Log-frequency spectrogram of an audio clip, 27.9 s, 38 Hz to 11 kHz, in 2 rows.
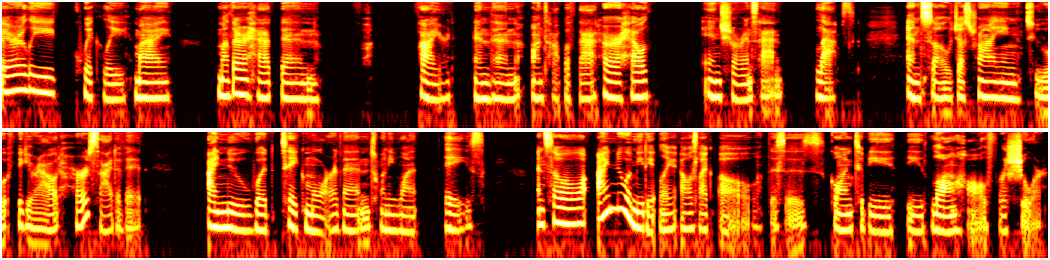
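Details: Stuttering in an adult woman, a caregiver who became full-time at 29, who self-reports having a stutter in conversational speech.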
